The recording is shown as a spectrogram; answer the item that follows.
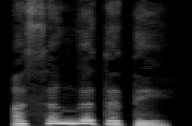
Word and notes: ಅಸಂಗತತೆ: asaŋgatate

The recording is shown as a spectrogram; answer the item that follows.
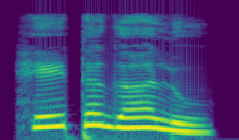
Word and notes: ಹೇಟಗಾಲು: hēṭagālu

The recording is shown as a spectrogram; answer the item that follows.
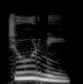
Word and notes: ಚೂರ್ಣಿ: cūrṇi; Kannada

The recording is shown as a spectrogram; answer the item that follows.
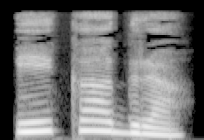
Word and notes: ಏಕಾಗ್ರ: ēkāgra

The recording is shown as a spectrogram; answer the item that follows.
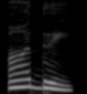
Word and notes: ಅದ್ರಿ: Kannada

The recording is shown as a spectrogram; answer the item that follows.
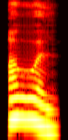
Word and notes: ಅವ್ವಲ್: avval

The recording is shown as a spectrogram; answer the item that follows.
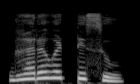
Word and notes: ಘರವಟ್ಟಿಸು: gharavaṭṭisu

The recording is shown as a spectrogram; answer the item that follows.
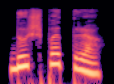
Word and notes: ದುಷ್ಪತ್ರ: kannada

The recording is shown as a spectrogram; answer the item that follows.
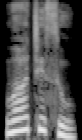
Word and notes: ವಾಚಿಸು: Kannada

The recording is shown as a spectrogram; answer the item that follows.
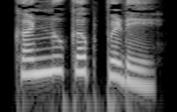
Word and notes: ಕಣ್ಣುಕಪ್ಪಡಿ: kannada

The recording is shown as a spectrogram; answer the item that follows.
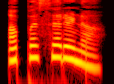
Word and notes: ಅಪಸರಣ: apasaraṇa

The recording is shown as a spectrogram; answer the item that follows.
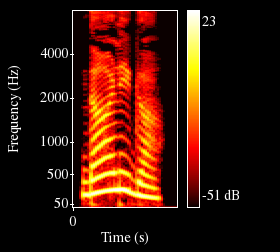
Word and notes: ದಾಳಿಗ: dāḷiga

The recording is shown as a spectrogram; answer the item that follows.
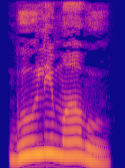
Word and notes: ಗುಲಿಮಾವು: Kannada

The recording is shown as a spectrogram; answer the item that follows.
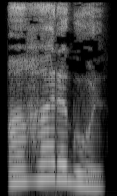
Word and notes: ಆಹಾರಗೊಳ್: Kannada

